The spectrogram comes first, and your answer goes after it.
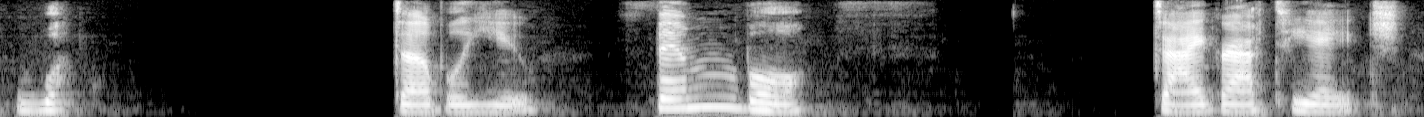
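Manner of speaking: ordinary talk, nothing marked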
